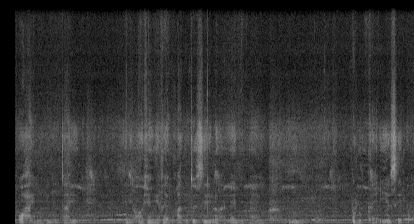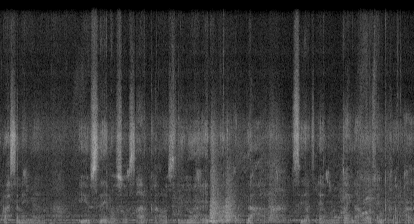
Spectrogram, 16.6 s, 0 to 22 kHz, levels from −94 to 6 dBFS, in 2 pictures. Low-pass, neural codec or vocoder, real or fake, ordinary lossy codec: none; vocoder, 44.1 kHz, 128 mel bands, Pupu-Vocoder; fake; none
